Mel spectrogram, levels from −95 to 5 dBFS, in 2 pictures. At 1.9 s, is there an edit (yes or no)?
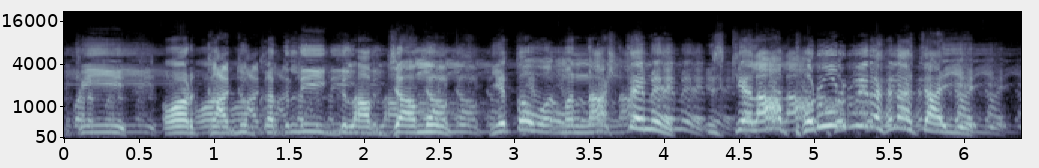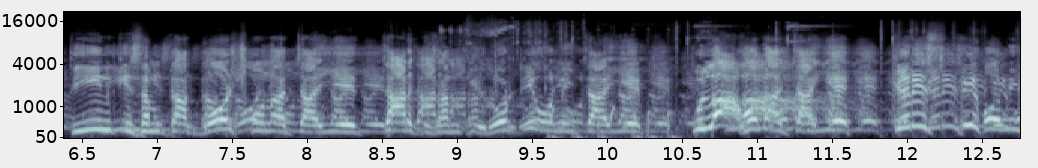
no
